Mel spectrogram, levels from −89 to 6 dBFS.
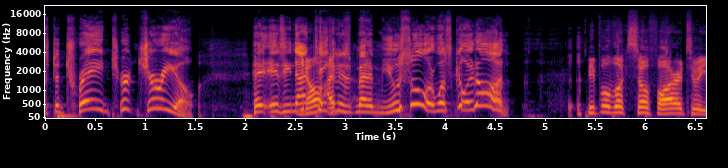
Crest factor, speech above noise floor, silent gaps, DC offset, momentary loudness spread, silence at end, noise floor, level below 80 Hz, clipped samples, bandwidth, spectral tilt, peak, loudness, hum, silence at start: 20 dB; 35 dB; none; under 0.1%; 9 LU; 0 s; -57 dBFS; -46 dBFS; under 0.1%; 18.5 kHz; -2.5 dB/octave; -2 dBFS; -21 LUFS; none; 0 s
